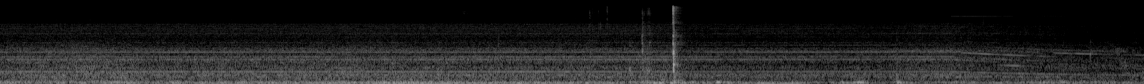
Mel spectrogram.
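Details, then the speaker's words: Netgear ReadyNAS Duo RND2150 NAS after replacing the RAM module; steady fan whir with a faint hum, with the pitch dropping near the end as fan speed reduces to normal. A RAM fault is suspected. "Hey, that is a much better sign. The fan speed actually got reduced, if you can hear that."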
